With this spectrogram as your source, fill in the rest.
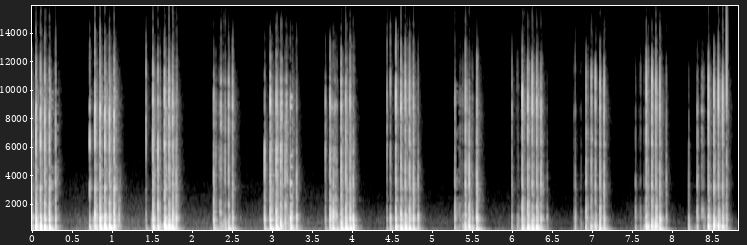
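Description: Long nails tap quickly across the raised studs of a gray plastic studded sheet, heard as twelve short, evenly spaced bursts of rapid, crisp clicking. Each burst is bright and dry with a low-mid body and almost no ring, separated by near-silent pauses.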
